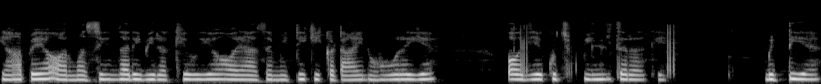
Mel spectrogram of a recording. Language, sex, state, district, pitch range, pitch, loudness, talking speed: Hindi, female, Bihar, Gopalganj, 220-235 Hz, 230 Hz, -17 LUFS, 180 wpm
